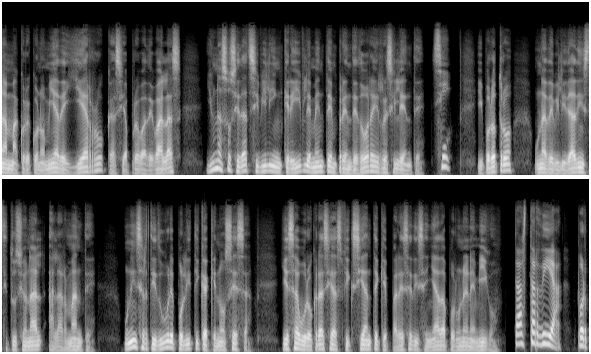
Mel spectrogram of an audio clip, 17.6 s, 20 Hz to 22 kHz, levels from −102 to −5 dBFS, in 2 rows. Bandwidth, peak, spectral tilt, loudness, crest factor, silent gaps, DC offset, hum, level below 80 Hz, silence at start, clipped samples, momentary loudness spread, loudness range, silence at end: 12.5 kHz; -4 dBFS; -5 dB/octave; -22 LUFS; 18 dB; 16.35-16.48 s; under 0.1%; none; -42 dBFS; 0 s; under 0.1%; 8 LU; 2 LU; 0.05 s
